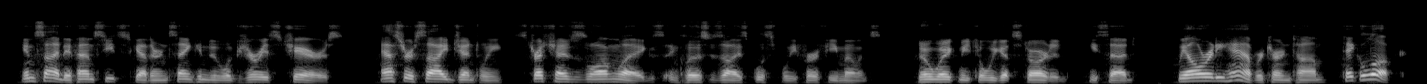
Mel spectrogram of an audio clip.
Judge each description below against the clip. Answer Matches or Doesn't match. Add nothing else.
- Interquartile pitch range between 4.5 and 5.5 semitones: Matches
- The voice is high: Doesn't match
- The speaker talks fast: Doesn't match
